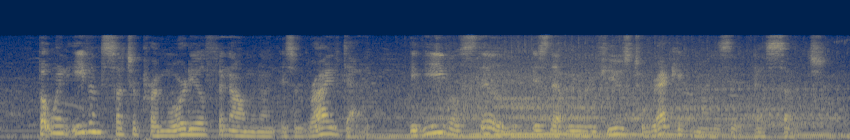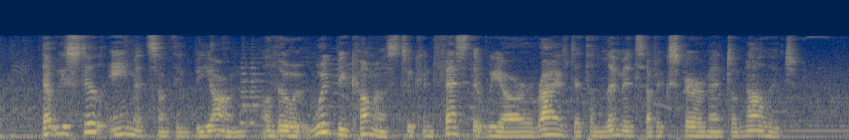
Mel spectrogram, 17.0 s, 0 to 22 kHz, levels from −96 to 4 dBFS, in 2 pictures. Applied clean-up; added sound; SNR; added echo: none; Accelerating, revving, vroom / Truck; 9 dB; reverberation time 0.2 s.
